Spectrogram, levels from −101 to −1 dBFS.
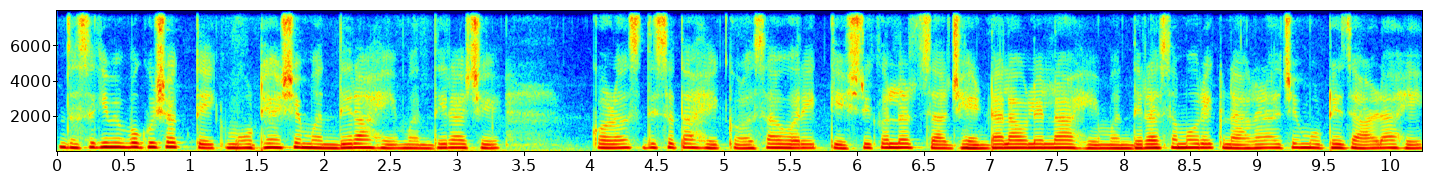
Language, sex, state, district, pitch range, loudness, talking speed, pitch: Marathi, female, Maharashtra, Sindhudurg, 200-220 Hz, -12 LUFS, 150 wpm, 210 Hz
